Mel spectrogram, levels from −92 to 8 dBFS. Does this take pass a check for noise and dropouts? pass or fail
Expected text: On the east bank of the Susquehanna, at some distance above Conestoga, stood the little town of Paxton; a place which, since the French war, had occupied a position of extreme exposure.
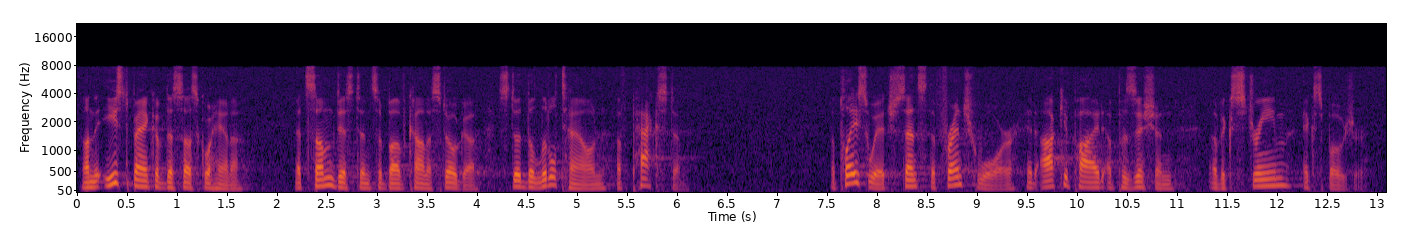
pass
